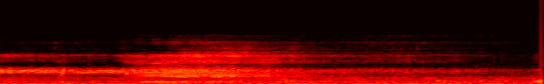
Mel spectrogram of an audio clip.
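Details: Humpback whale song sample: a wavering, harmonic-rich moan bends upward then falls over about two seconds, set against a steady low underwater rumble and hiss.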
